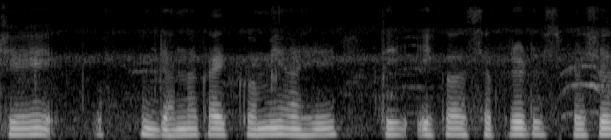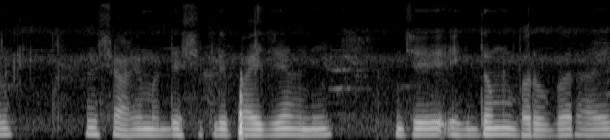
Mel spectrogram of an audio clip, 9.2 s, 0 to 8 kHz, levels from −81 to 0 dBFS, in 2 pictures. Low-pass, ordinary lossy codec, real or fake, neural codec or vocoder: 7.2 kHz; none; real; none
